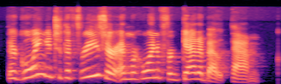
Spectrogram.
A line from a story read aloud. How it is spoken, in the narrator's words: cried Brother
